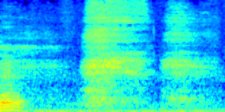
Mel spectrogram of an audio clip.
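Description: A man's brief 'mm', then a single soft breathy exhale, like a stifled laugh through the nose, lasting about half a second.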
